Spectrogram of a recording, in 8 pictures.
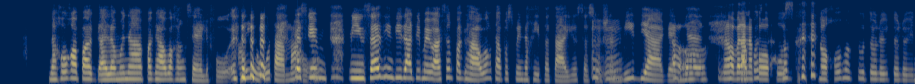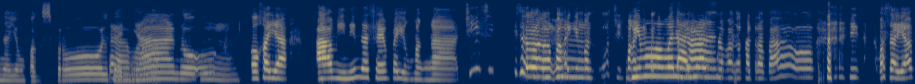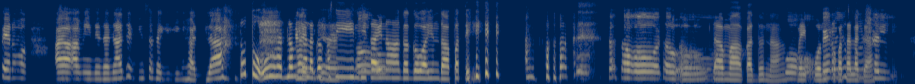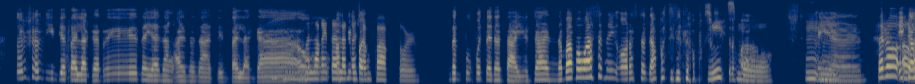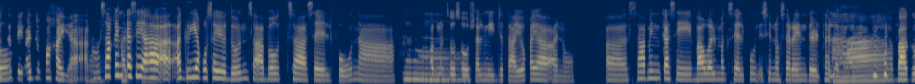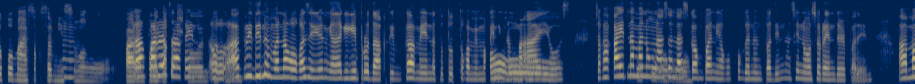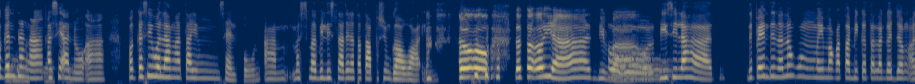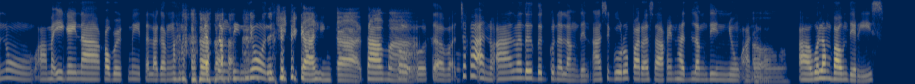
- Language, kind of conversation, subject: Filipino, unstructured, Ano ang mga tip mo para magkaroon ng magandang balanse sa pagitan ng trabaho at personal na buhay?
- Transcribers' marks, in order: other background noise; chuckle; chuckle; tapping; laughing while speaking: "sa mga"; chuckle; other noise; chuckle; laugh; chuckle; laughing while speaking: "na dapat tinatapos mo yung trabaho"; chuckle; chuckle; laugh; chuckle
